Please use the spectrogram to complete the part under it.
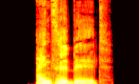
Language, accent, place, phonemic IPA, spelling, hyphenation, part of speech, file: German, Germany, Berlin, /ˈaintsəlˌbɪlt/, Einzelbild, Ein‧zel‧bild, noun, De-Einzelbild.ogg
- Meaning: 1. single picture, single image 2. single frame, frame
